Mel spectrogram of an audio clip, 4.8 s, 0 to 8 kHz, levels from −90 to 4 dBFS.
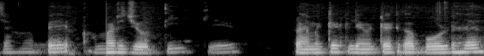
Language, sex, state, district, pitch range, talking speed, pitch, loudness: Hindi, male, Bihar, Gopalganj, 130-145 Hz, 125 wpm, 140 Hz, -27 LUFS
